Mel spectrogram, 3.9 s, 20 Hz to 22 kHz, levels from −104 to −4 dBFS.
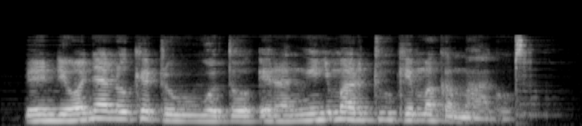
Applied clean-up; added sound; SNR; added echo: neural mask model DeepFilterNet 3.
